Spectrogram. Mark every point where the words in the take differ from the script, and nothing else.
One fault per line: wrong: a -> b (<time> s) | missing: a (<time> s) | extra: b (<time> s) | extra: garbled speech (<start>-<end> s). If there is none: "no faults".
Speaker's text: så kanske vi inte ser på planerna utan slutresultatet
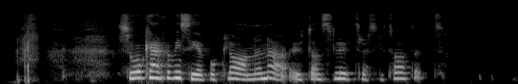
missing: inte (1.8 s)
